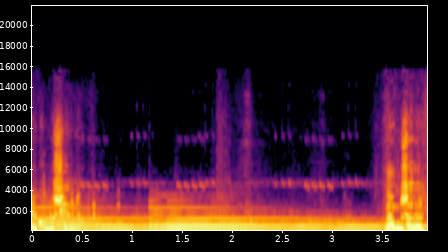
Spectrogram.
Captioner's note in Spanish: Suenan las campanas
